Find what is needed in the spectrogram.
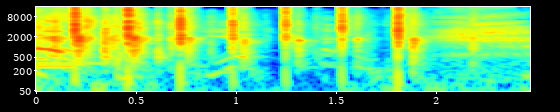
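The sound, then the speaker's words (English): A short burst of applause in a studio for the guest band: a handful of sharp, uneven claps from a few people over a couple of seconds, with voices talking and calling out underneath. “But for now, yeah, big round of applause for ….”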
